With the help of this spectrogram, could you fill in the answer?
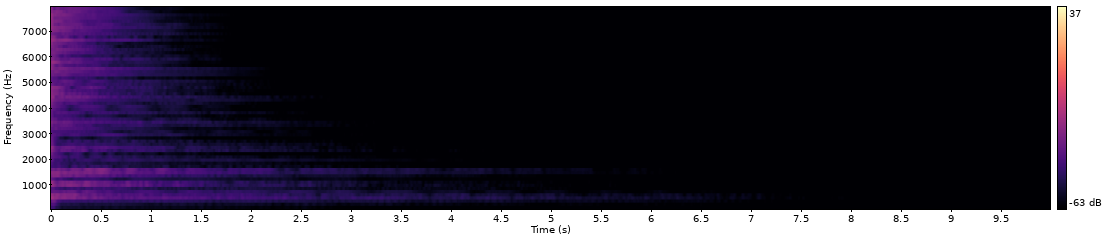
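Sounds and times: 
open hi-hat: 0.0 - 1.2.

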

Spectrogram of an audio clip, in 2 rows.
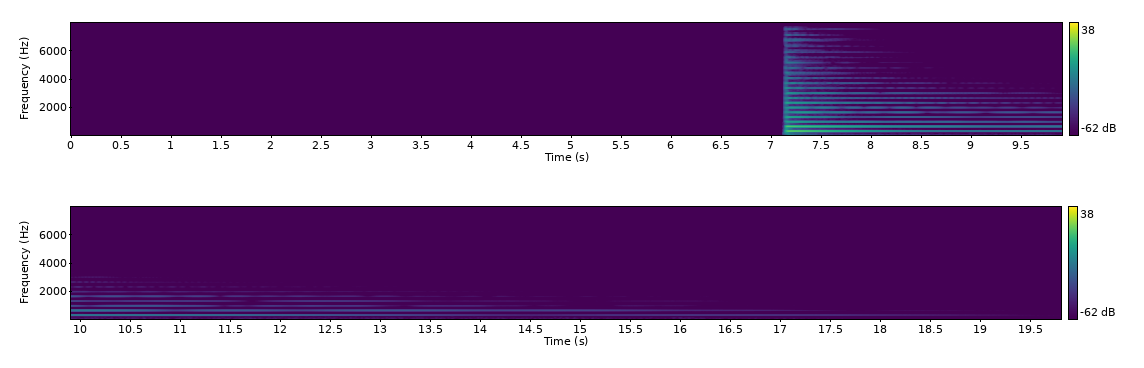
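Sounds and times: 
C4 E4 A4 notes on grand piano and digital piano: 7.2 - 11.8.

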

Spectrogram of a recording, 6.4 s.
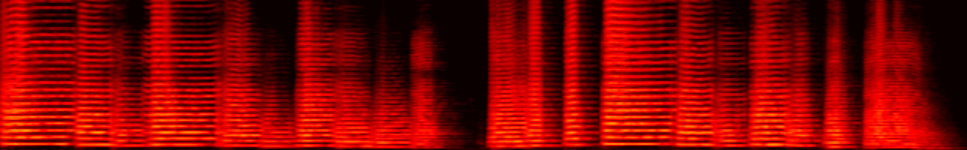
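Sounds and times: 
horns playing R&B riff in unison: 0.0 - 6.4.

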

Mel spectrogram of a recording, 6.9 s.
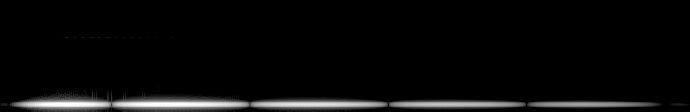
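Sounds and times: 
synth line in C3: 0.2 - 5.0.

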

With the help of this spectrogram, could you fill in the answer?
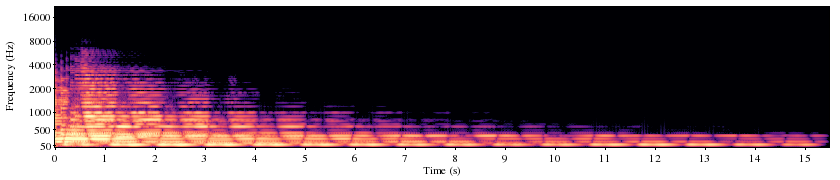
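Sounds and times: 
guitar E minor seventh chord through Univibe: 0.0 - 12.2.

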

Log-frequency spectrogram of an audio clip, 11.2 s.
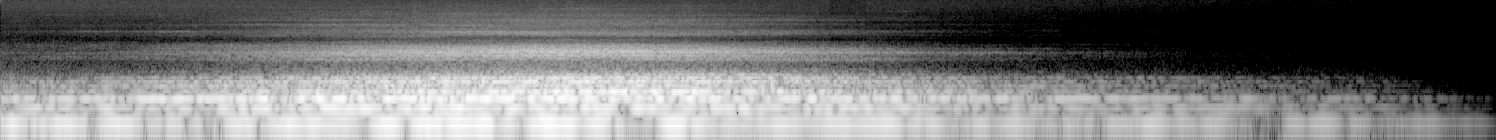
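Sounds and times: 
choir singing oh at C3: 0.1 - 8.0.

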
